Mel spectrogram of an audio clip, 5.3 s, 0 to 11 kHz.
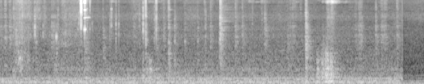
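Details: CAT D7 dozer, diesel, fuel just reached the cylinders: a deep churning rumble while cranking about five seconds without catching; it is trying to fire, and starting fluid is planned next.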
